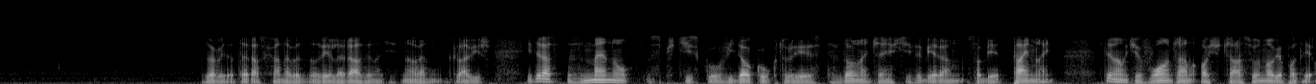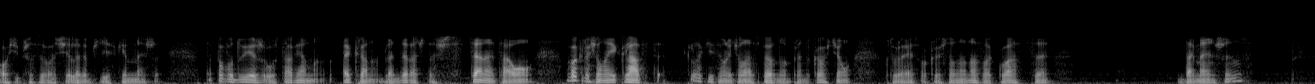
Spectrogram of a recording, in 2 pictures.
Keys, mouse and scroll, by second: 2.1 click, 4.8 click, 4.9 click, 9.1 click.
